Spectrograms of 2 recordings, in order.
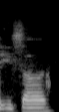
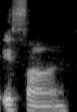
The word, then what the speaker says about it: Ihsan: is doing now if am I pronouncing your name right Dr isan No it's Dr isan okay that's what's up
